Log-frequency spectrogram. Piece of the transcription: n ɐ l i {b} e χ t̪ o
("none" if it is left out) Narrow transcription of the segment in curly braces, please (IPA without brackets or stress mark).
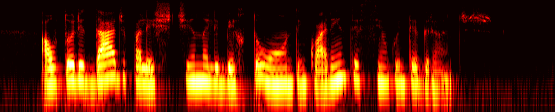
b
